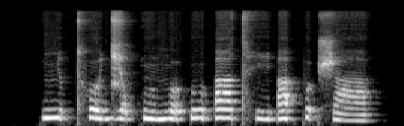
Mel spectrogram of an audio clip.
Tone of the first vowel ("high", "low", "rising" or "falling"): high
